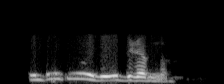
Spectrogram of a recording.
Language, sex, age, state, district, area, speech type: Manipuri, female, 45-60, Manipur, Imphal East, rural, conversation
